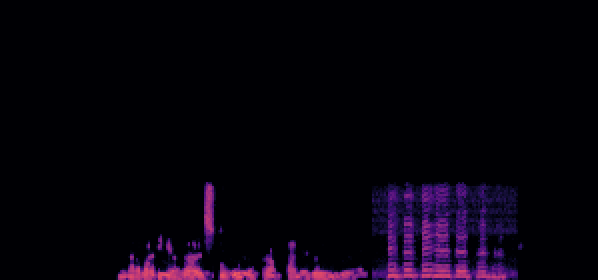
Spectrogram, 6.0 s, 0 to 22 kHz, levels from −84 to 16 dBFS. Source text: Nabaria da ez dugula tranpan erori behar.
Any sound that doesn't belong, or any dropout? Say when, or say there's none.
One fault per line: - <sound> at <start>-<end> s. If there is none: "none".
- laugh at 3.8-5.1 s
